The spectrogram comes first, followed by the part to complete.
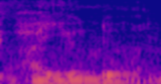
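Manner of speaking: on-air radio announcer delivery. Greeting the audience after moving the mic closer: radio voice. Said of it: "Good radio voice".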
